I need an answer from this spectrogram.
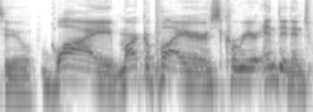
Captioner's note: screen beeping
